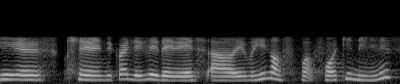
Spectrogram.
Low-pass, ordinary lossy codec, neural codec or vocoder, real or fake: 3.6 kHz; none; codec, 16 kHz, 0.5 kbps, FunCodec, trained on Chinese and English, 25 frames a second; fake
